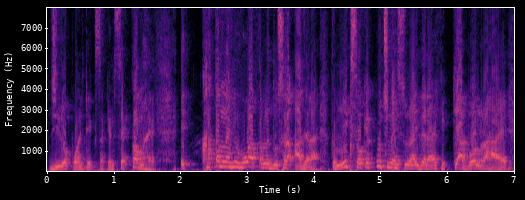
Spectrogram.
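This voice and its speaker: A man teaching a physics lesson to exam students, explaining with everyday examples and repeating key words. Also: medium pitch. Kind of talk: classroom lecture for exam students.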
